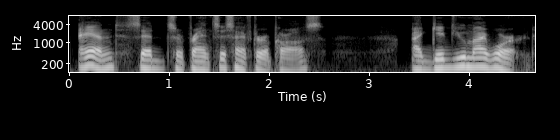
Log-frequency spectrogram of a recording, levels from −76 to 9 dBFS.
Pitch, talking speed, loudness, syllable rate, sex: 130 Hz, 155 wpm, -17 LUFS, 4.1 syllables/s, male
